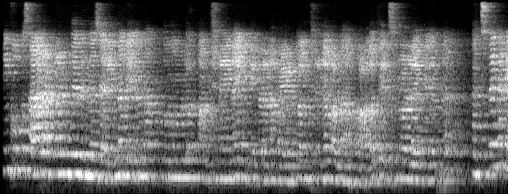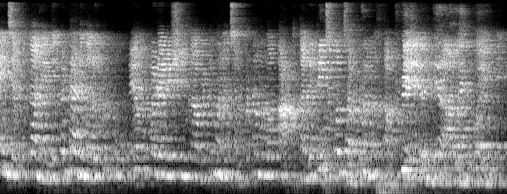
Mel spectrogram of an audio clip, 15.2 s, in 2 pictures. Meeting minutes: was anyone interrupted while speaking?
Yes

